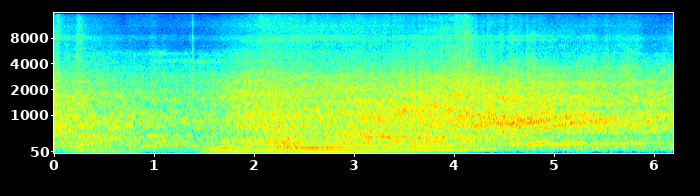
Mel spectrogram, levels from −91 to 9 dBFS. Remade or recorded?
remade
